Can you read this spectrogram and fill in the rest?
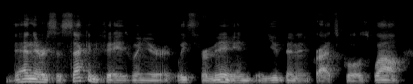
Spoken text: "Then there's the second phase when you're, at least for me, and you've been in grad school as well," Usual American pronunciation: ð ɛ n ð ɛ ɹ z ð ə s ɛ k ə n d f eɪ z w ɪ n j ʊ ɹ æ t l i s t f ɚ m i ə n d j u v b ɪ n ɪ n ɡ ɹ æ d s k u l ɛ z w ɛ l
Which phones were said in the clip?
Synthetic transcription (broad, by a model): ð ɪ n ð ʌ ɹ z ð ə s ɛ k ə n d f eɪ z w ɪ n j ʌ ɹ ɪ t l i s t f ɚ m i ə n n j u v b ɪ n ɪ n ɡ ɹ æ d s k u l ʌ z w ɛ l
